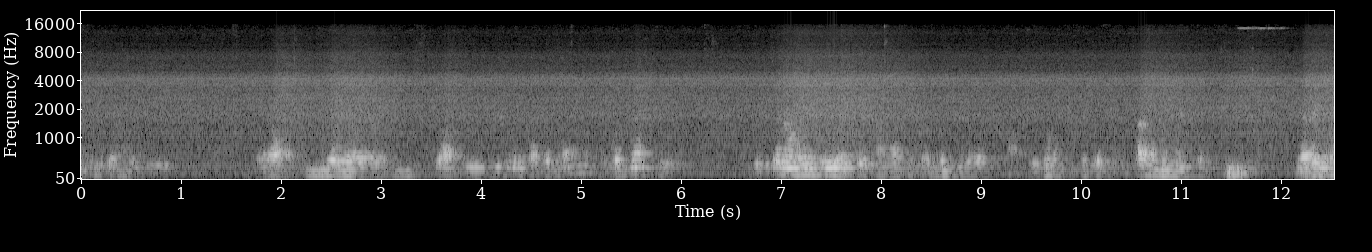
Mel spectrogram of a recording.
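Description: A man speaking into a lectern microphone in a small room, in phrases with short pauses.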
